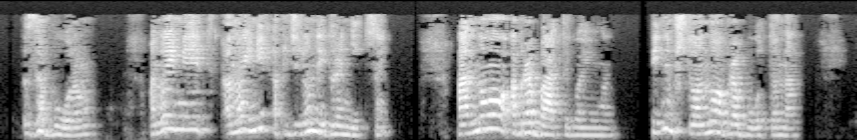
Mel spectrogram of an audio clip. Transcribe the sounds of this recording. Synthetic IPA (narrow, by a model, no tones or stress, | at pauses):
zɐbo̞ɾəm | ɐnoɪmʲejɪt̪ɐnoɪmʲejɪt̪ɐpɾʲɪdʲɪlʲo̞nːɨjəɡɾɐnʲit̪sɨ | ɐno̞ɐbrɐbat̪ɨvəjɪmə | pʲid̪ʲnʲɪmʂt̪oɐno̞ɐbɾɐbo̞t̪ənə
